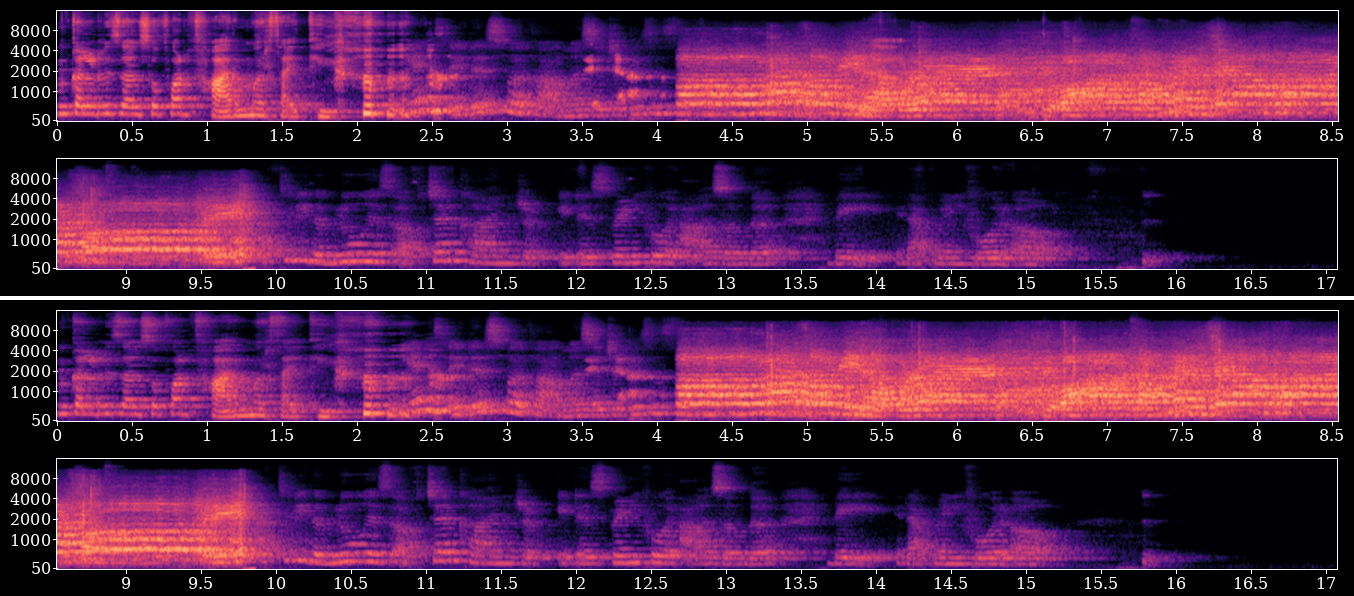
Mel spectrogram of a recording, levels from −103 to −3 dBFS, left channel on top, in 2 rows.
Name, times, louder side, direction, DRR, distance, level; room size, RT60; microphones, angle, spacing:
voice 1, 0.0-2.6 3.5-3.9 5.3-5.6 6.5-6.6, left 6 dB, 75° left, 12 dB, 0.4 m, -32 dB
voice 2, 2.3-15.1, right 1 dB, 60° right, -5 dB, 1.3 m, -43 dB
sound 1, 4.1-9.8, right 3 dB, 25° right, 0.3 m, -24 dB
7.1 x 3.4 x 4.0 m, 0.80 s
head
